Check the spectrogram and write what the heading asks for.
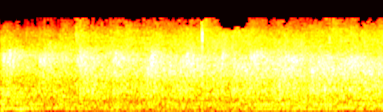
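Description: An audience claps steadily, a dense wash of many hands forming a continuous crackling applause that holds at an even, moderate loudness throughout, with no voices standing out.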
